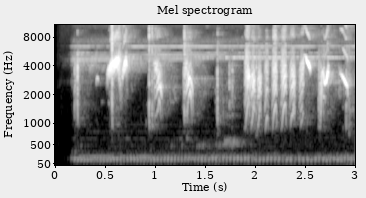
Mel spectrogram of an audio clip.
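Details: Young lesser green leafbird in a long fight with a rival: bursts of sharp, high chirps and quick down-slurred whistles, coming faster and more clipped toward the end, over a low steady hum.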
